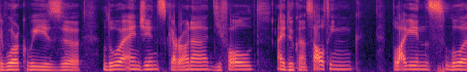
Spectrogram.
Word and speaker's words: Defold: So Defold, it's like it's folded something and then defolded, something like that.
